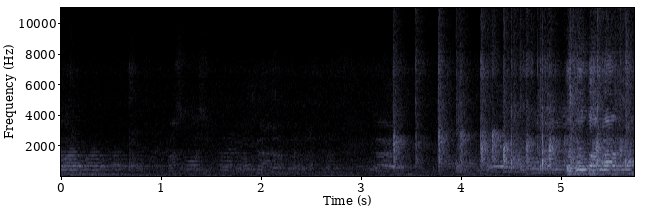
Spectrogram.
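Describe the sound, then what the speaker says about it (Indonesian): Audience hand clapping at a gathering in Indonesia, starting about halfway through after quieter talk and growing to dense, fairly loud applause by the end. "Tepuk tangan."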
